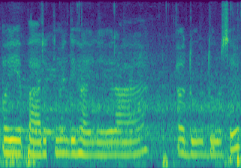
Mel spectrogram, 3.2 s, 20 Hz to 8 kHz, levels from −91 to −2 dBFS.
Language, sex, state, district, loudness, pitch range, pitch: Hindi, female, Chandigarh, Chandigarh, -17 LUFS, 180-195 Hz, 185 Hz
